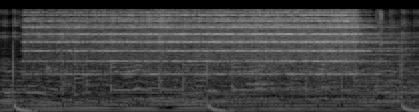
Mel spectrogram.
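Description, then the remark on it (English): A school bell rings out in a steady, repeating pattern, its tones renewing about every two seconds. It's loud, with a bright ringing sustain and no voices. “That was the bell after the bell.”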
